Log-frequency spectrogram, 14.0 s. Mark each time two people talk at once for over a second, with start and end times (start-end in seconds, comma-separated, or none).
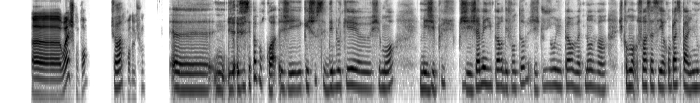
none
